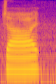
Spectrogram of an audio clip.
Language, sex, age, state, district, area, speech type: Urdu, male, 60+, Bihar, Darbhanga, rural, spontaneous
